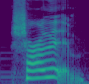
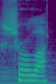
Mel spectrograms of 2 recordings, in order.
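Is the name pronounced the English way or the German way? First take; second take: English; German. First: The name is said with an English pronunciation. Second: The name is said with a German pronunciation. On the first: The speaker calls it wrong. "it's Charlotte, but" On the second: The speaker calls it right. "pronounced the more German way. So I think it's supposed to be more like Charlotte"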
